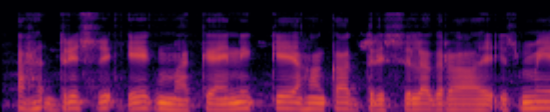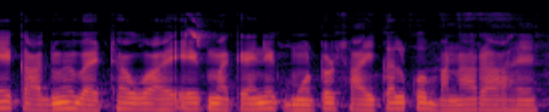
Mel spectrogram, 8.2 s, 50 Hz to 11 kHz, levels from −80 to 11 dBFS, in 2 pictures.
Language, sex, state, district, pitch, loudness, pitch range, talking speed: Hindi, male, Jharkhand, Sahebganj, 120 Hz, -29 LUFS, 115-130 Hz, 175 wpm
